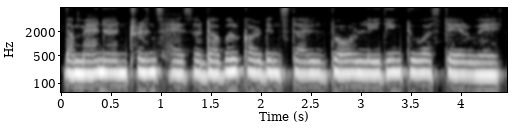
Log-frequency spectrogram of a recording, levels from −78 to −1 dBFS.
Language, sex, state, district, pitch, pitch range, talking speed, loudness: English, female, Arunachal Pradesh, Lower Dibang Valley, 180 Hz, 175-190 Hz, 175 wpm, -13 LUFS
